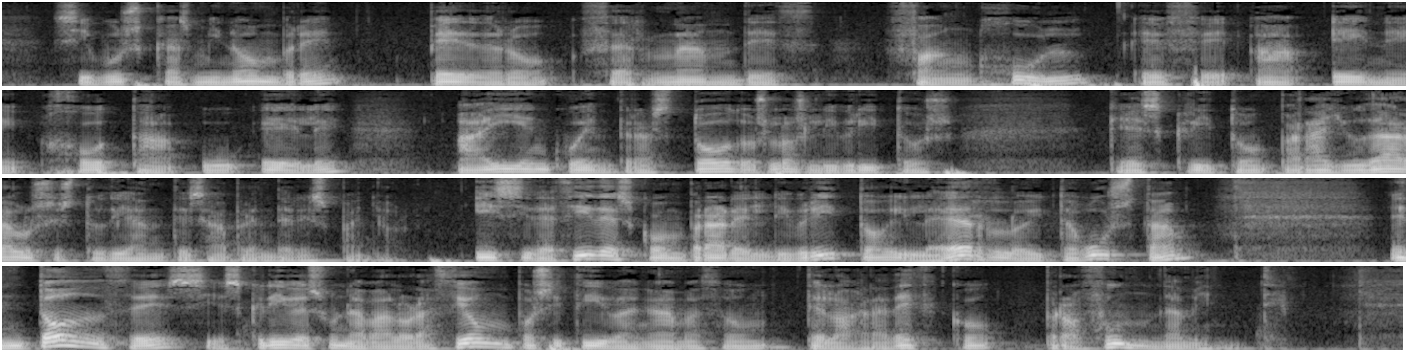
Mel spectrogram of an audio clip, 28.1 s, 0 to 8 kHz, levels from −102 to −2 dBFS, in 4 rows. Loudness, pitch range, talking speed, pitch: -26 LUFS, 75-90 Hz, 100 wpm, 80 Hz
